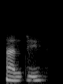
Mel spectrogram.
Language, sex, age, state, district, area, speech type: Punjabi, female, 30-45, Punjab, Fatehgarh Sahib, rural, conversation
